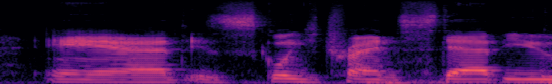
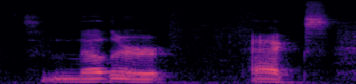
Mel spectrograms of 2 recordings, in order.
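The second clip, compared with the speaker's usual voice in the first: ordinary talk, nothing marked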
